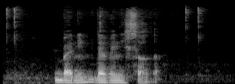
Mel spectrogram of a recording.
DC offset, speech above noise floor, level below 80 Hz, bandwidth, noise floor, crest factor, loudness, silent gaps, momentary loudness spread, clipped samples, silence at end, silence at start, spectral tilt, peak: under 0.1%; 21 dB; -48 dBFS; 16.5 kHz; -41 dBFS; 20 dB; -21 LUFS; none; 18 LU; under 0.1%; 0.3 s; 0.05 s; -5 dB/octave; -4 dBFS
